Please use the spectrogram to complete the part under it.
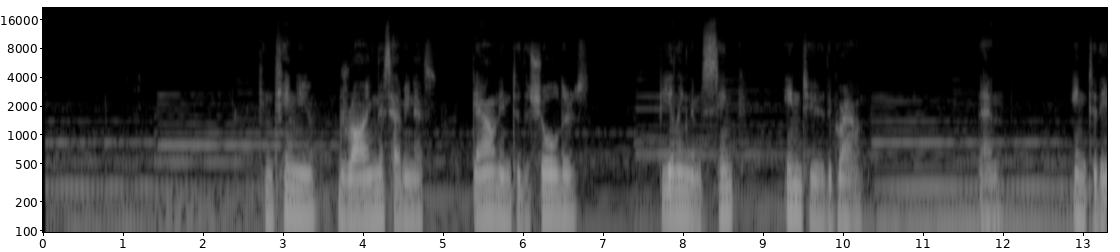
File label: Colour Coded Guided Meditation for Relaxation Integration Male Voice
